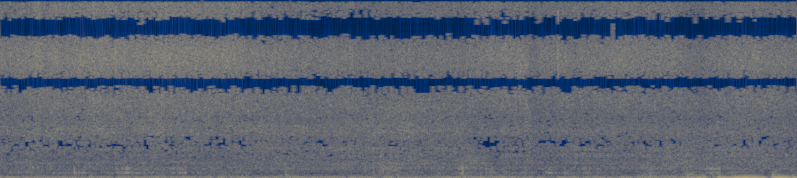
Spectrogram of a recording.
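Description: Diced eggplant sautéing in a frying pan, a steady sizzling hiss as it is stirred with a wooden spatula, over a low steady hum.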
